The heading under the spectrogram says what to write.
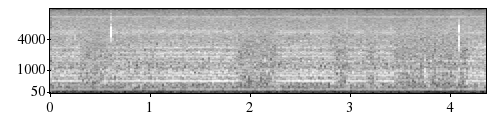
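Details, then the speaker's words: Bryston 0.5B preamp with 3B amplifier, nothing connected to inputs on CD auxiliary: steady low mains hum with faint buzz above, preamp picking up the amplifier transformer's field; lost ground connections suspected as hum source. "Any place where you lose a ground connection, you can introduce hum."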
